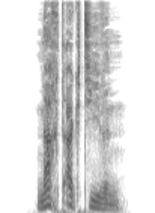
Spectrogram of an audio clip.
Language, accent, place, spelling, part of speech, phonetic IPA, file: German, Germany, Berlin, nachtaktiven, adjective, [ˈnaxtʔakˌtiːvn̩], De-nachtaktiven.ogg
- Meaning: inflection of nachtaktiv: 1. strong genitive masculine/neuter singular 2. weak/mixed genitive/dative all-gender singular 3. strong/weak/mixed accusative masculine singular 4. strong dative plural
